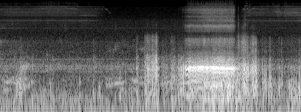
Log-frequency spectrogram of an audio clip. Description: Listen to This! Our cute snoring French Bulldog Puppy Bakari does not like to be disturbed when he is having a nap!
